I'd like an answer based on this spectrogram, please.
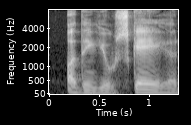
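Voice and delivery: deep, gravelly, low voice. Retelling how Rodney answered Kyle's callout before the match: deep gravelly voice. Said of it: "said in a deep, gravelly voice".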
